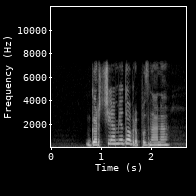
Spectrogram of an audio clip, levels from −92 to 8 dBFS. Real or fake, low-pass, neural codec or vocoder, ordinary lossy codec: real; 7.2 kHz; none; none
